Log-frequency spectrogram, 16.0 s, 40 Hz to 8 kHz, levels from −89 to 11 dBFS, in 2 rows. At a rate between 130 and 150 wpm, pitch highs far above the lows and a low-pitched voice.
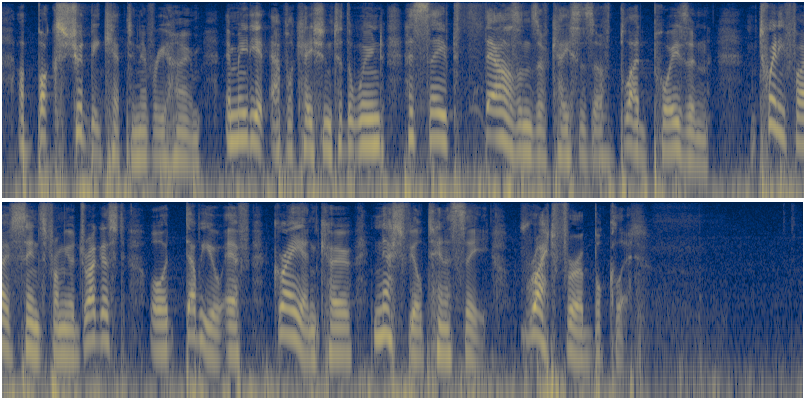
No: average, 140 wpm; wide, 7.0 semitones; medium, 145 Hz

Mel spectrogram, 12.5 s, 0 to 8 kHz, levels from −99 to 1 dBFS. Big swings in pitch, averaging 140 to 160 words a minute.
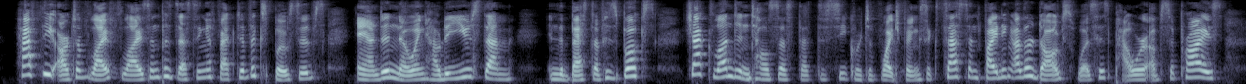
No: wide, 6.5 semitones; fast, 205 wpm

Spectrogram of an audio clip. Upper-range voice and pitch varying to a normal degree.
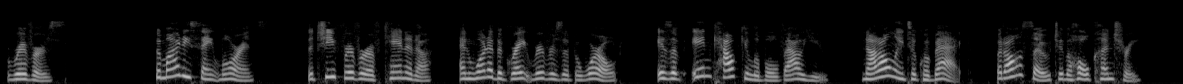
Yes: very high, 250 Hz; average, 4.9 semitones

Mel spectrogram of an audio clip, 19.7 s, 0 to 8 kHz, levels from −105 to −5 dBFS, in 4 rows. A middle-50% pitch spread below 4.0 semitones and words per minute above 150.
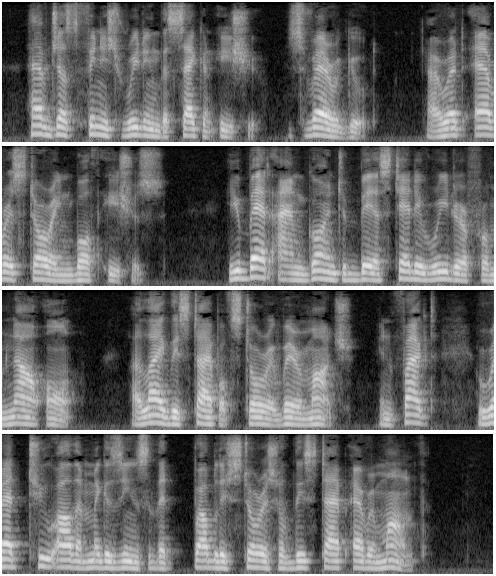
Yes: average, 2.8 semitones; average, 160 wpm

